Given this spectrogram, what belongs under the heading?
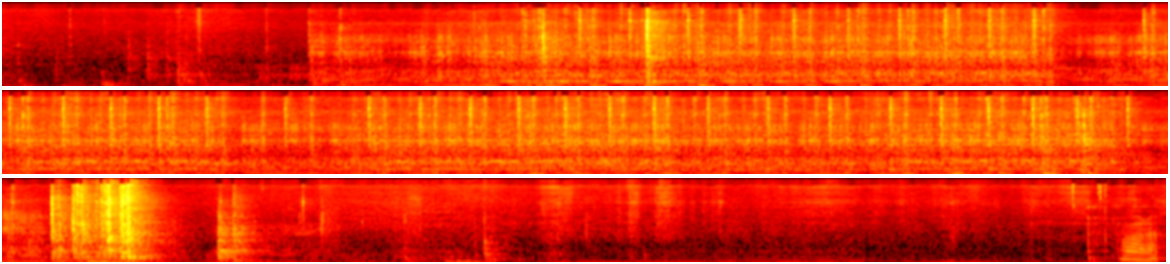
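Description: A sewing machine stitches a lined sleeveless vest, running in one steady whirring, rapidly pulsing burst of about ten seconds before stopping, followed by handling noises.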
